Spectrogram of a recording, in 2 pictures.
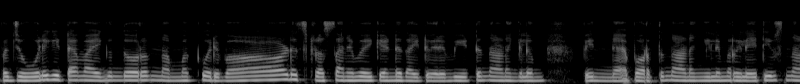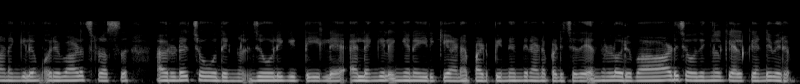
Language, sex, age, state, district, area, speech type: Malayalam, female, 18-30, Kerala, Kozhikode, urban, spontaneous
